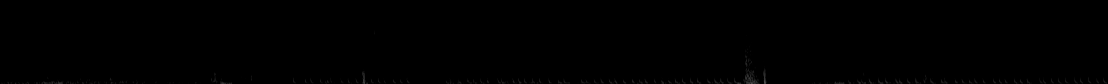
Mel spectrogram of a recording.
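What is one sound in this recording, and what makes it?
Footsteps tread quickly and steadily on hard ground.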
